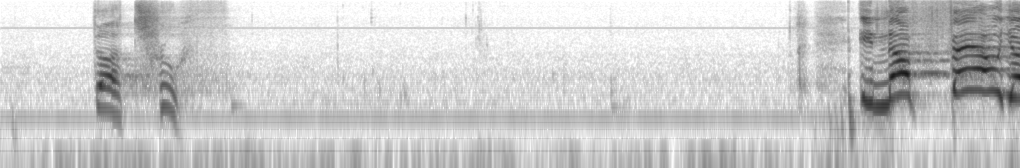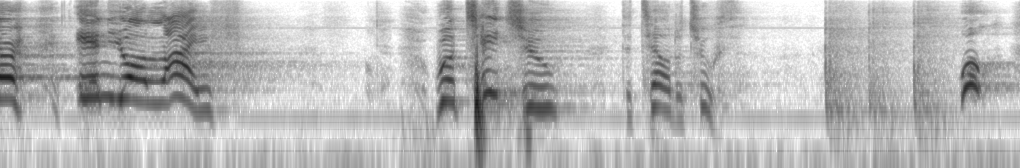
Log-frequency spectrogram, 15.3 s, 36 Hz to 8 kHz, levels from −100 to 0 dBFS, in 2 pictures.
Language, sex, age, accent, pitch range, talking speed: English, male, 40-59, American, 260-360 Hz, 60 wpm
